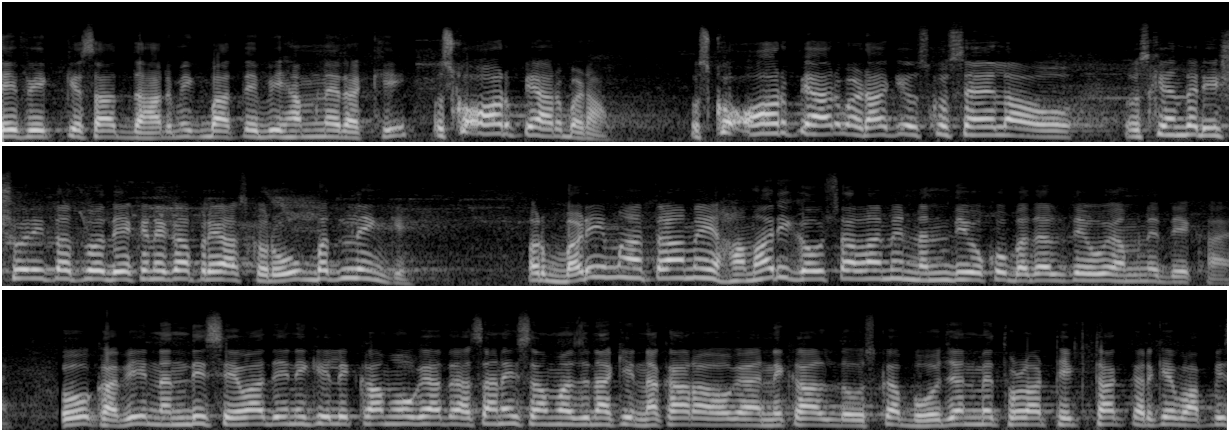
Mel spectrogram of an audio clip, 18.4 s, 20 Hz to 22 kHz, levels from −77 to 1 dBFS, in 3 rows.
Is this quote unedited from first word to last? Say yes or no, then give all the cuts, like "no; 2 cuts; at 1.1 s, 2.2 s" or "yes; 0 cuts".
no; 2 cuts; at 2.0 s, 12.6 s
